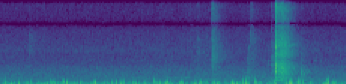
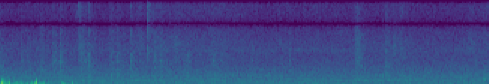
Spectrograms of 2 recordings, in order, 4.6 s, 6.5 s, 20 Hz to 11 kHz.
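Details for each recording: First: 1976 Electrohome 30 cm desk fan, four blue plastic blades, on low speed: soft hum with light ticking and a few cracking sounds when oscillating; quiet, running normally. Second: 1976 Electrohome 30 cm desk fan with four clear plastic blades, on low speed while oscillating: a few sharp cracks at the start over a soft, quiet fan hum; the cracking comes with the oscillation.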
